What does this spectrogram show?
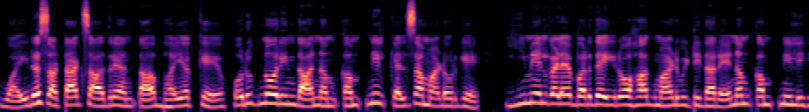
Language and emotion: Kannada, fearful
